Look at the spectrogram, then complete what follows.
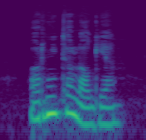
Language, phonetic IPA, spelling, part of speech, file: Polish, [ˌɔrʲɲitɔˈlɔɟja], ornitologia, noun, LL-Q809 (pol)-ornitologia.wav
